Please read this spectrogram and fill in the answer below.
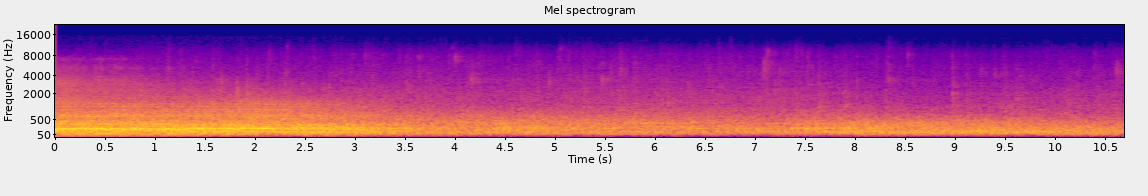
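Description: Dark ambient recording closing on storm sound effects: a loud, low thunder-like rumble with droning tones fades away over the first three seconds. It leaves a steady hiss of rain with faint scattered drips.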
